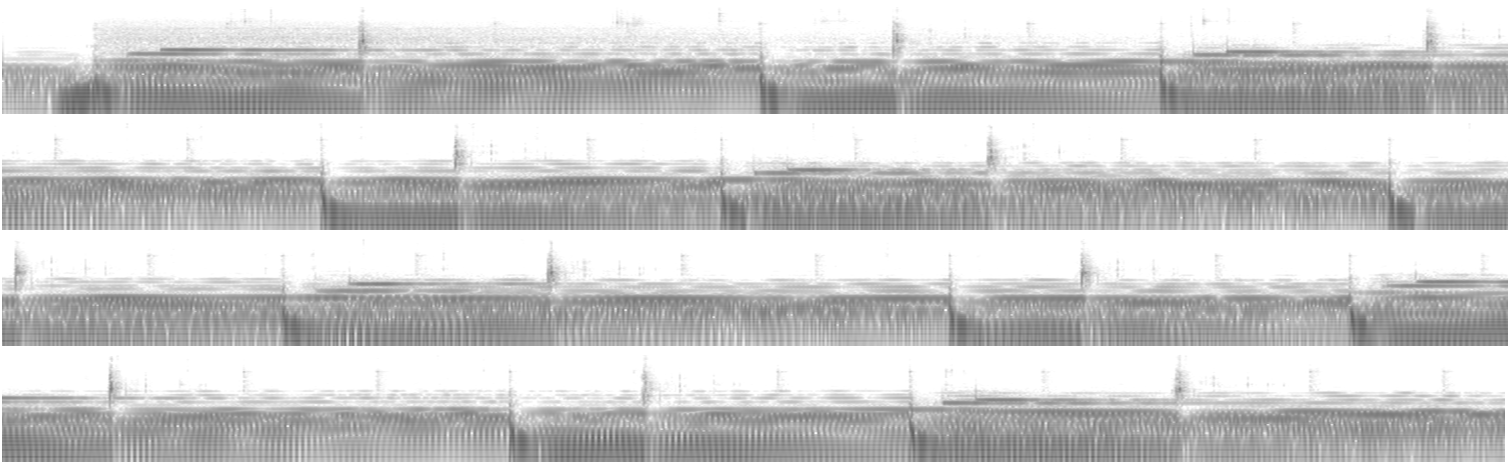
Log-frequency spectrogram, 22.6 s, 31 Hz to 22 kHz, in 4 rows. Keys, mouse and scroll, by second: 11.1 middle click, 12.6 shift+middle click, 13.2-14.6 middle drag.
